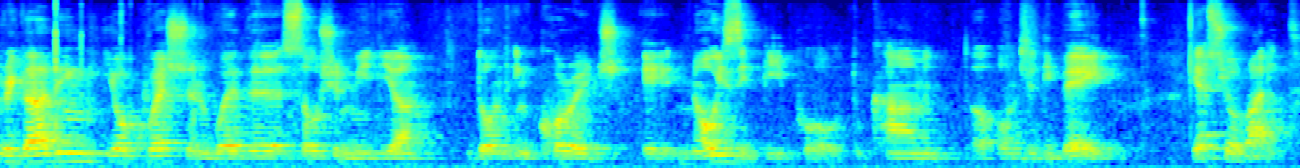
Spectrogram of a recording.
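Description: With an Israeli accent, a man talks at a fairly slow pace with ordinary pitch variation, light background noise and audible room echo. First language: Hebrew. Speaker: diplomat. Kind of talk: panel debate. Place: classroom.

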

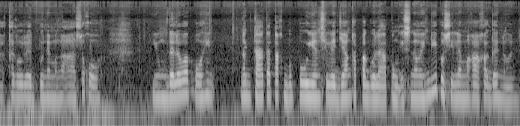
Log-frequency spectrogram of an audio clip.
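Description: A woman speaks in a fairly low, somewhat breathy voice with a dark, mellow tone and flat, monotone intonation. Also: moderate pace. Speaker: vlogger. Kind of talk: casual vlog narration.

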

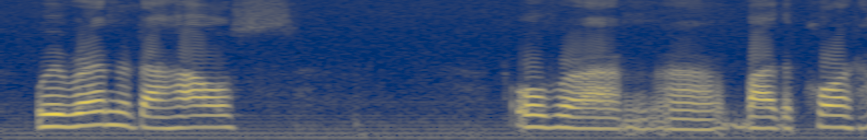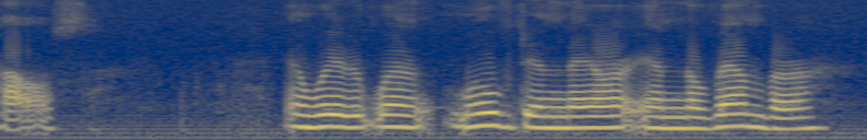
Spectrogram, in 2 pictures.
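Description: The delivery is monotone with flat intonation, moving at a fairly slow pace. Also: woman. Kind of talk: oral history interview answer. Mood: calm, reminiscing. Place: home room.

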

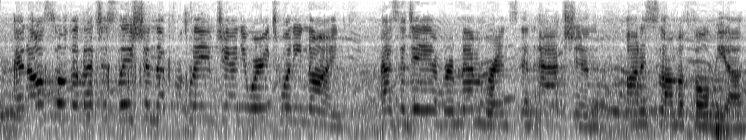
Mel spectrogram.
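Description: Crowd noise fills the background as a woman speaks in a raised, projected voice. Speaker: politician giving a speech. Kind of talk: formal public speech. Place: stage. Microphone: pa.

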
